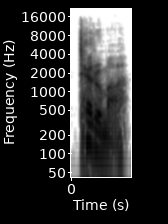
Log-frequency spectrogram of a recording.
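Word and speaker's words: terumah: translation issue so the a heave offering is teruma is how it's said in Hebrew okay teruma and teruma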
